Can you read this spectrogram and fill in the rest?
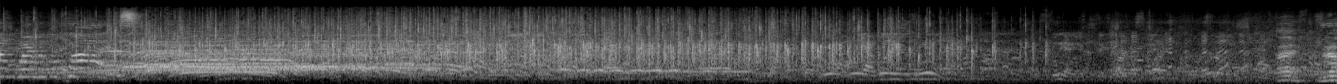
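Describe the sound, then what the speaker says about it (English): Warm applause from an outdoor crowd at a Grassy Narrows River Run rally in Toronto, steady clapping with chatter and cheers that fades somewhat toward the end. "Can we give Chief Turtle a round warm of applause?"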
